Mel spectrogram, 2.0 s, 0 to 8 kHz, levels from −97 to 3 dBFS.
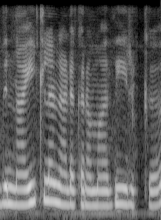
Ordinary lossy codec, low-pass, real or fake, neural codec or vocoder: none; 7.2 kHz; fake; codec, 44.1 kHz, 7.8 kbps, DAC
